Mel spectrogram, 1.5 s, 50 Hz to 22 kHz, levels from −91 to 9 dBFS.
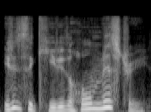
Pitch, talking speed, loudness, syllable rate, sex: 150 Hz, 315 wpm, -16 LUFS, 7.8 syllables/s, male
